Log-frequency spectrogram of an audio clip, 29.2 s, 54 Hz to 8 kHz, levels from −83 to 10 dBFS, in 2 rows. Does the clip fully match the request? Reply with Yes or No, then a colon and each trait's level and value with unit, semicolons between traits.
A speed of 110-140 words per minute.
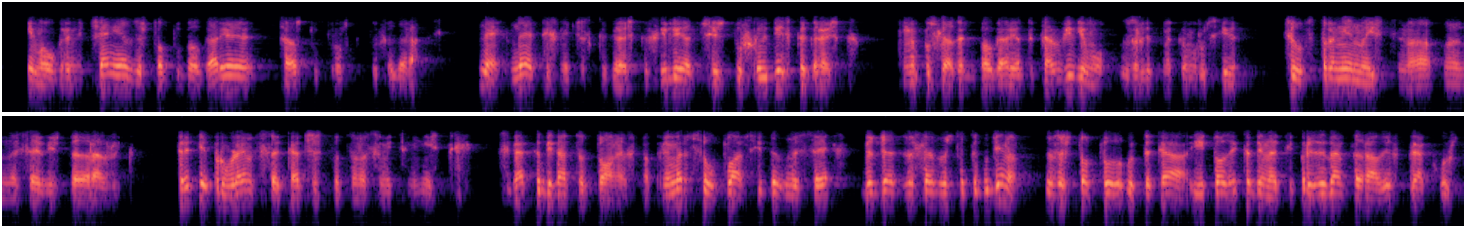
Yes: average, 125 wpm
